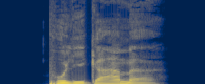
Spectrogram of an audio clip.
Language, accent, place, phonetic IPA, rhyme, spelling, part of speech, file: German, Germany, Berlin, [poliˈɡaːmə], -aːmə, polygame, adjective, De-polygame.ogg
- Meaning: inflection of polygam: 1. strong/mixed nominative/accusative feminine singular 2. strong nominative/accusative plural 3. weak nominative all-gender singular 4. weak accusative feminine/neuter singular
